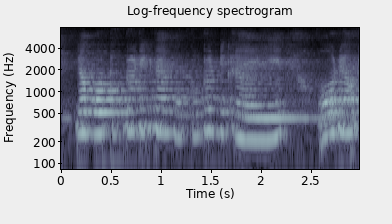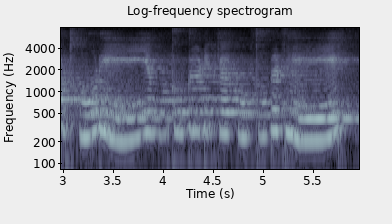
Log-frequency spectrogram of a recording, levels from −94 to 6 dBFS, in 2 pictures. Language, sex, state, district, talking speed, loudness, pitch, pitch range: Hindi, male, Chhattisgarh, Balrampur, 130 wpm, -33 LUFS, 260 Hz, 230-270 Hz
